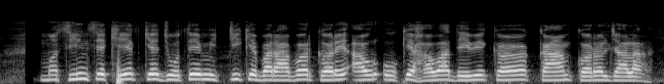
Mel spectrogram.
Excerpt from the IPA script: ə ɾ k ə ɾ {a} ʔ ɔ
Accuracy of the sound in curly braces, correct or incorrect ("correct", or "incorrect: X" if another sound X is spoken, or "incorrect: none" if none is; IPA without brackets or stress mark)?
incorrect: e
